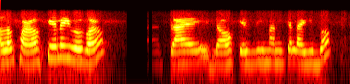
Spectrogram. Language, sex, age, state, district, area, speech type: Assamese, female, 30-45, Assam, Lakhimpur, rural, conversation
